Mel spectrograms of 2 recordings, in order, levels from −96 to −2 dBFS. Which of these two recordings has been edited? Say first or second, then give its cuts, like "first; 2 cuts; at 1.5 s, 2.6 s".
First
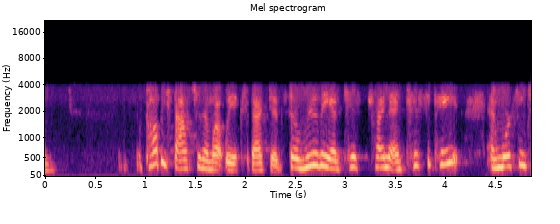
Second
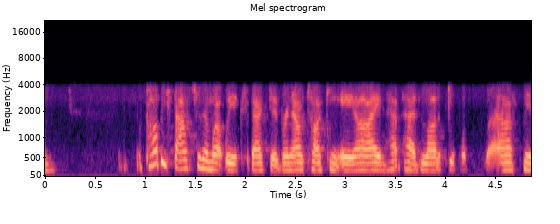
first; 1 cut; at 2.4 s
